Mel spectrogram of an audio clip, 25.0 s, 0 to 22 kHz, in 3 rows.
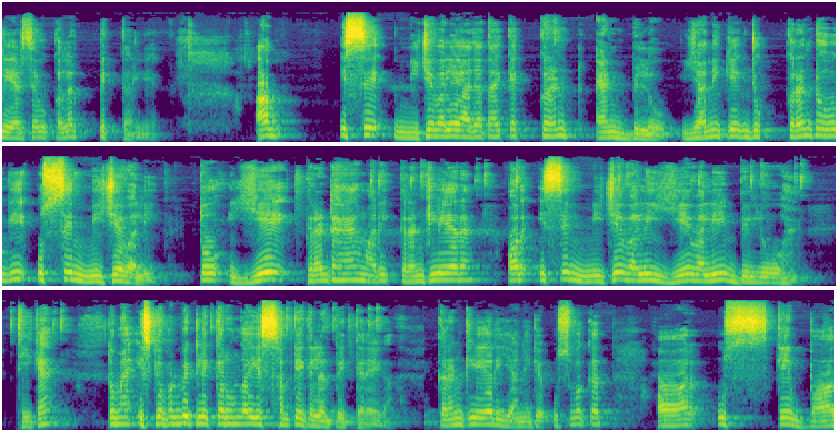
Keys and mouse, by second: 3.9 click, 12.5 click.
